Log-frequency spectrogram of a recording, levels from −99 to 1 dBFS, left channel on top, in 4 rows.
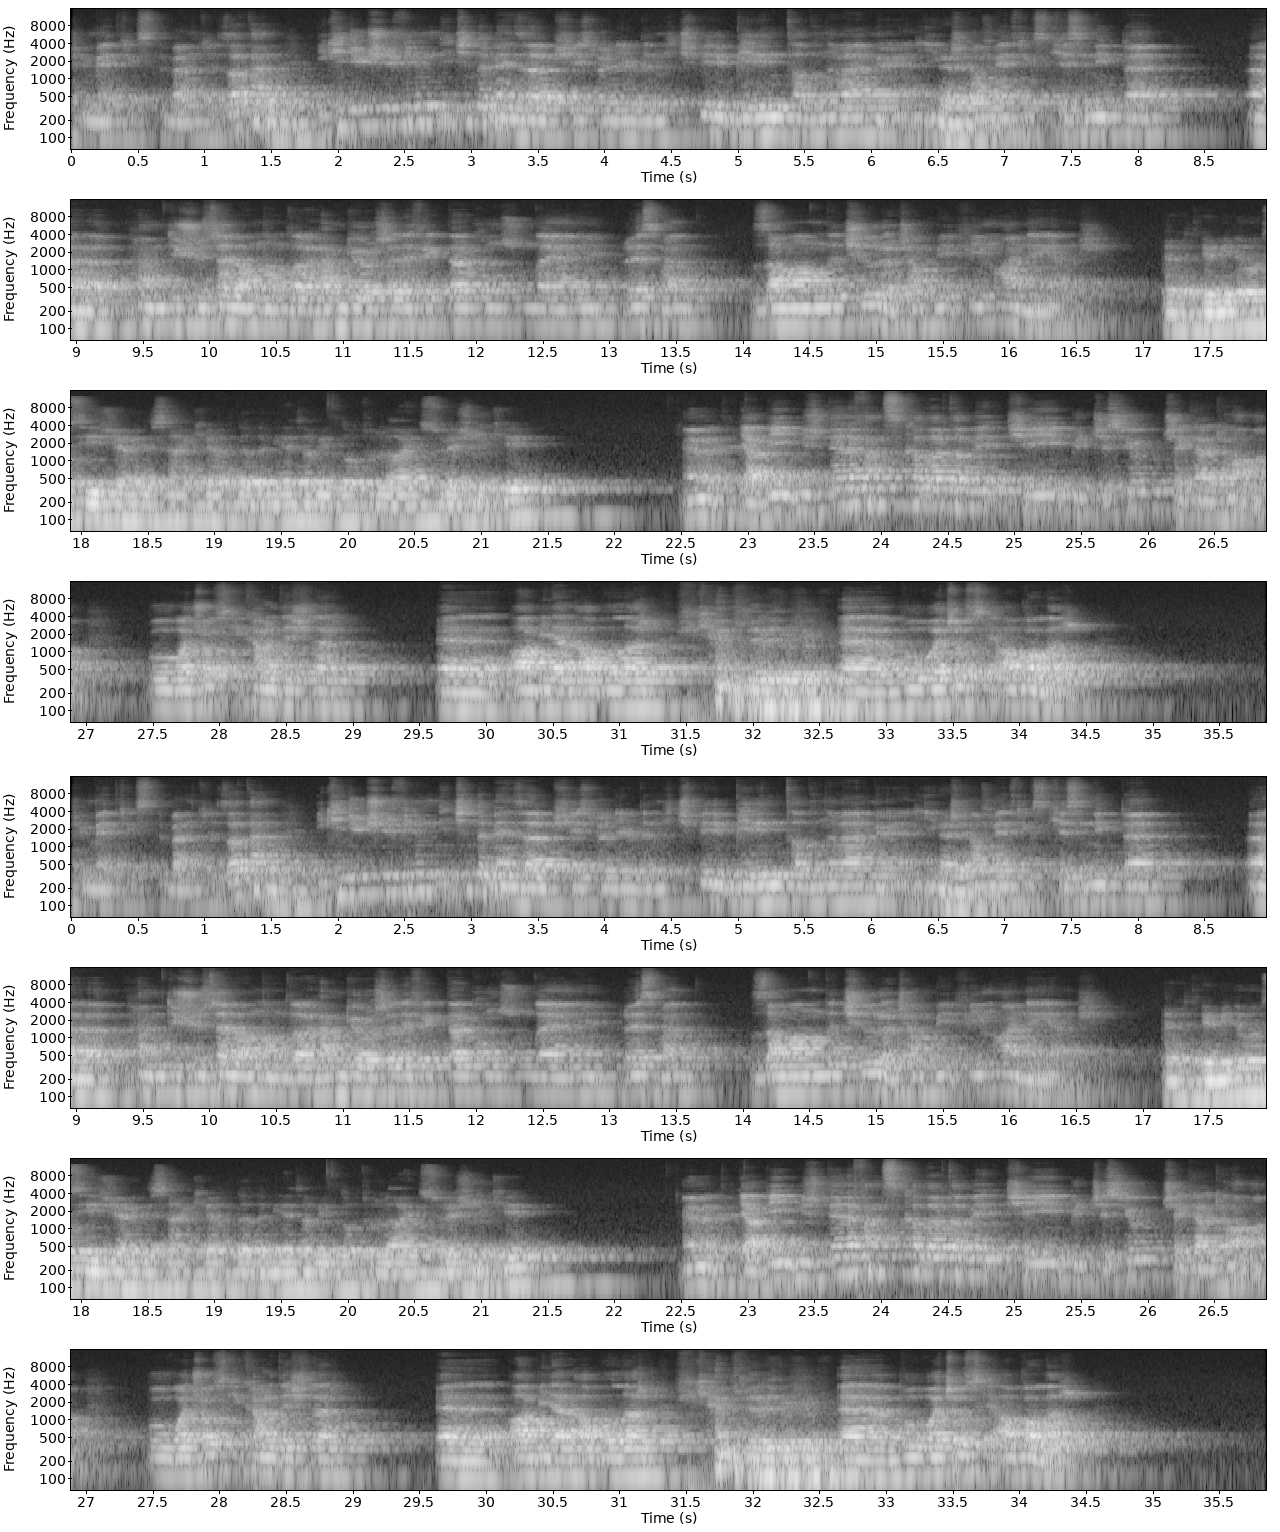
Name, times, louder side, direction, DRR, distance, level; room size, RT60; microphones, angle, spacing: voice 1, 0.0-1.5 1.9-8.1 8.8-13.6 14.0-16.6 20.9-21.0 22.5-27.1 27.5-28.8 29.6-34.4, equal, 85° right, -7 dB, 1.4 m, -22 dB
voice 2, 17.1-21.3 32.0-32.7, equal, 25° right, -9 dB, 1.0 m, -19 dB
3.8 x 3.3 x 2.3 m, 1.5 s
head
